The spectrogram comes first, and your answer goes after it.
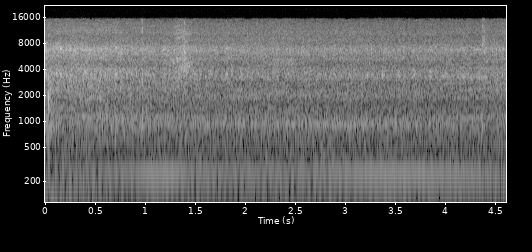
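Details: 2005 Ford Escape idling right after fuel filter install: steady even low hum with no misses, ticks or knocks, smooth stable idle; no fuel leak, warning light now off, running normally.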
